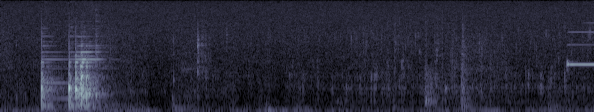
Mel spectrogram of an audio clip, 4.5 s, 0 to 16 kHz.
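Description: A silicone spatula stirring thick tomato sauce in a pot, with soft wet scrapes and plops, after a short loud knock about half a second in. Near the end a kitchen timer starts a steady high beep, marking the end of the 25-minute simmer.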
